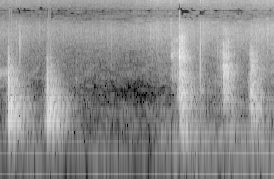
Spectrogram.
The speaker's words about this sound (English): There was a cautious knock on the door, repeated three times. It was Carl's signal.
